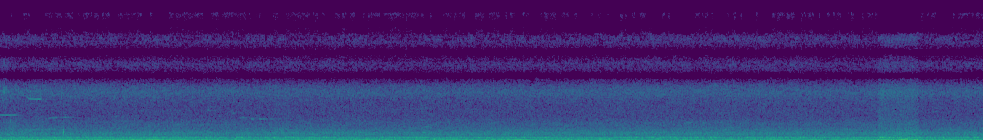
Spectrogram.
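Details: Massed wingbeat hum of a swarming honeybee colony gathering on a basketball hoop on a pleasant day; low, steady droning that holds level, swelling slightly toward the close.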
